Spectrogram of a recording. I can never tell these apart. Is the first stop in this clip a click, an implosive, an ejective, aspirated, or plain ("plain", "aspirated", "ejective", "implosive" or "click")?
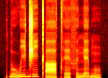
implosive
